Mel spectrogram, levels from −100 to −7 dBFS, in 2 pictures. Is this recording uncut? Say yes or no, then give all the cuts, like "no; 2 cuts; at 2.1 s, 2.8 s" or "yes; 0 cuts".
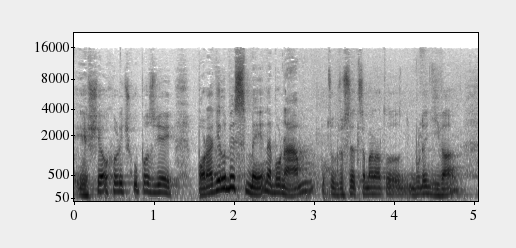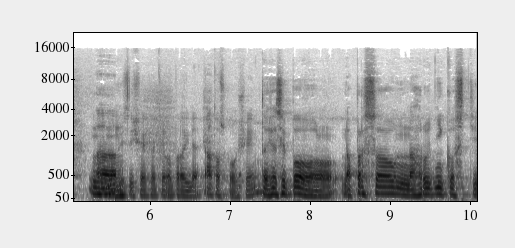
no; 2 cuts; at 5.6 s, 6.7 s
